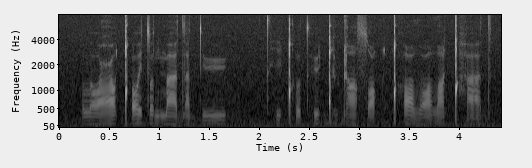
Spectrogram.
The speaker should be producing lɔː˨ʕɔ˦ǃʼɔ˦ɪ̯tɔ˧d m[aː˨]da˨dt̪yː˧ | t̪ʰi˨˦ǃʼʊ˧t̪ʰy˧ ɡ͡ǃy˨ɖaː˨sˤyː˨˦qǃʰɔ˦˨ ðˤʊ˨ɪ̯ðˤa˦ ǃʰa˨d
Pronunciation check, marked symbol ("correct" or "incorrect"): correct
